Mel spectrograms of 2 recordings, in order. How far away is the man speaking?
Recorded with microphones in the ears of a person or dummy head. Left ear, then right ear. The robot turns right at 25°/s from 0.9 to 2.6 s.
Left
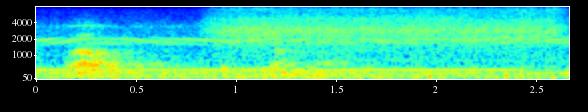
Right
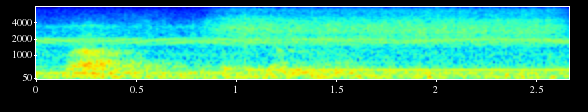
About 1.2 m.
